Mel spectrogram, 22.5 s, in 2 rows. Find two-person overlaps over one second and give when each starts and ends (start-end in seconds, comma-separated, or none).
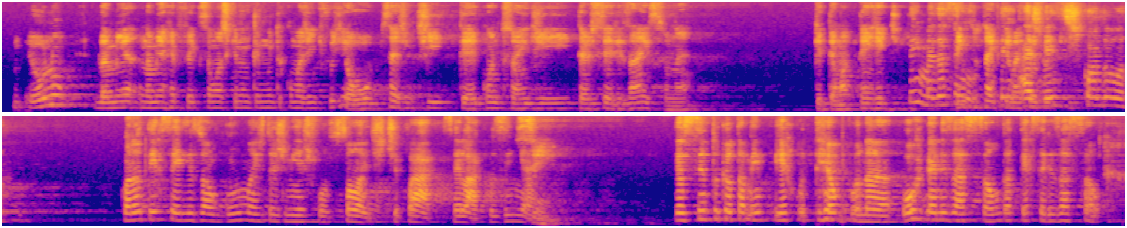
9.6-10.8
